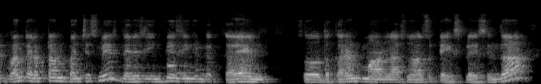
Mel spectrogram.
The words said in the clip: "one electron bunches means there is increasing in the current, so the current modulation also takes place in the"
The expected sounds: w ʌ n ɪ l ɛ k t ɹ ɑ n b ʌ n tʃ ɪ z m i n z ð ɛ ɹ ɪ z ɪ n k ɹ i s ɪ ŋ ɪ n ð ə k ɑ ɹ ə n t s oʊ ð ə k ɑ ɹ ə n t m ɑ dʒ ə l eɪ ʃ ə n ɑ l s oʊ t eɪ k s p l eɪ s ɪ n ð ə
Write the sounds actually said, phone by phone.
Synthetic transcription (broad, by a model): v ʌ n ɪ l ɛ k t ɑ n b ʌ n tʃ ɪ s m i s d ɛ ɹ ɪ z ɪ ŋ k ɹ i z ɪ ŋ ɪ n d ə k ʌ ɹ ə n t s oʊ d ə k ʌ ɹ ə n t m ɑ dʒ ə l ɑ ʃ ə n ɑ l s oʊ t eɪ k s p l eɪ s ɪ n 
